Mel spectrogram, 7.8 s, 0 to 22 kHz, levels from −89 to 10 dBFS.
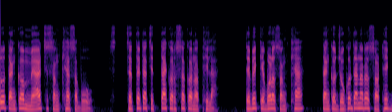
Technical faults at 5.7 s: none

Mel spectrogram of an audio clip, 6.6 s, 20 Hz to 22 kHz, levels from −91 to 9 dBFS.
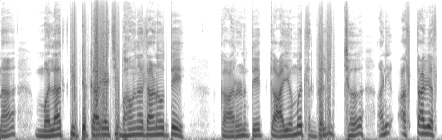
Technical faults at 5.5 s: overlapping chunks

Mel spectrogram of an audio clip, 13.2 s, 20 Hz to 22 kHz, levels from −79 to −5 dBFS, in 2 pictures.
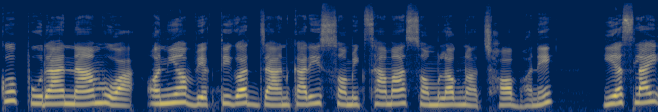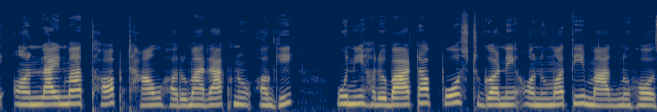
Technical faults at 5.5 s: none

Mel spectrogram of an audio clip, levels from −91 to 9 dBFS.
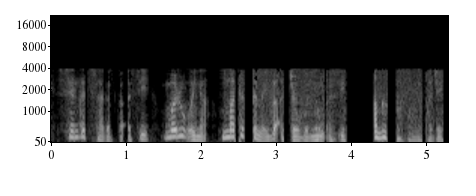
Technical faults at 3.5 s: AAC compression; low bit depth without dither

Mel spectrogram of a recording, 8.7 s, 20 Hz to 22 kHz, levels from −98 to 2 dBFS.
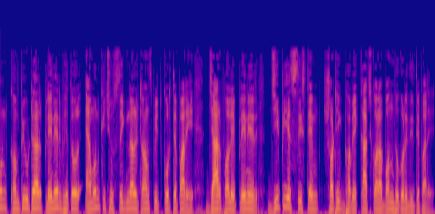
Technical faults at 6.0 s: MP3 compression

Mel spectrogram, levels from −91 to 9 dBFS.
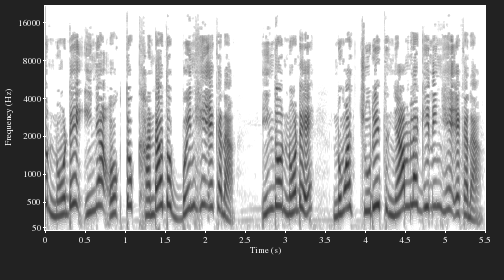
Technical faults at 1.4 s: none

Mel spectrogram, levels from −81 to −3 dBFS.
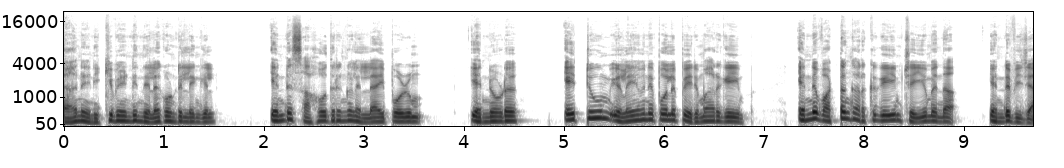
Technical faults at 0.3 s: none

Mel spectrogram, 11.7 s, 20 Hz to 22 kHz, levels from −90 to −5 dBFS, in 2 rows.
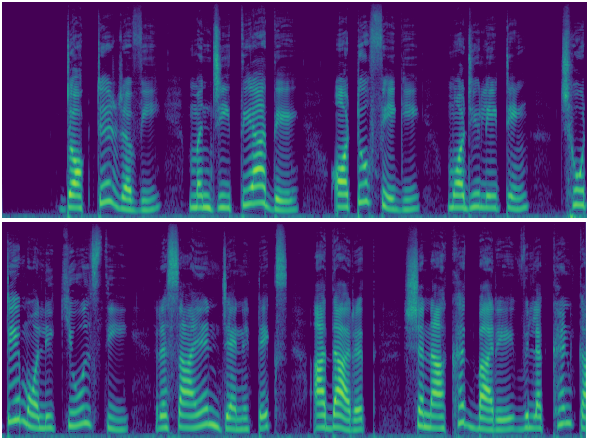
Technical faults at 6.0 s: none

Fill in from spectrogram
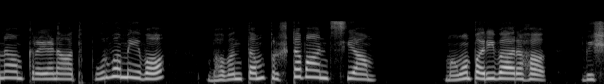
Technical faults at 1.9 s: none

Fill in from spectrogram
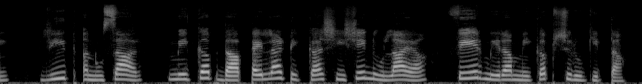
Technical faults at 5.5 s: generation loss

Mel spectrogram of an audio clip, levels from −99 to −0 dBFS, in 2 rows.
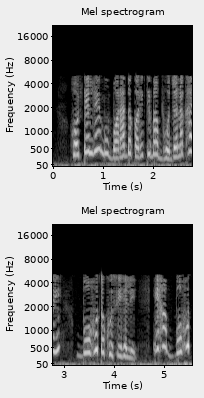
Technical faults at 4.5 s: AAC compression

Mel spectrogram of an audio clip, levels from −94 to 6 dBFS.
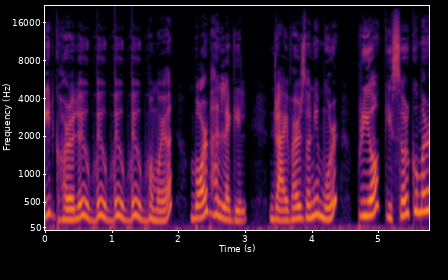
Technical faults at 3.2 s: none

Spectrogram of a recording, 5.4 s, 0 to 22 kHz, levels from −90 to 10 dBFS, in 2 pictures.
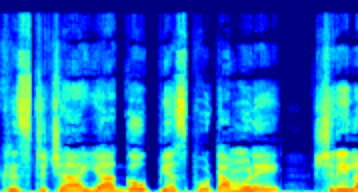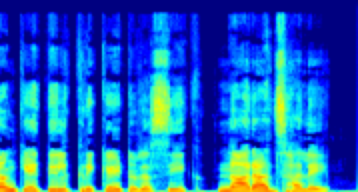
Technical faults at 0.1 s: none

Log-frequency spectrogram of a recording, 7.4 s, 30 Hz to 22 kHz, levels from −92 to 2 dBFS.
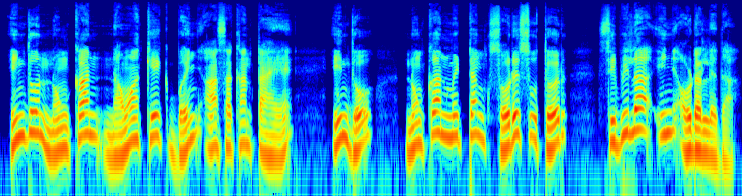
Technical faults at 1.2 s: none

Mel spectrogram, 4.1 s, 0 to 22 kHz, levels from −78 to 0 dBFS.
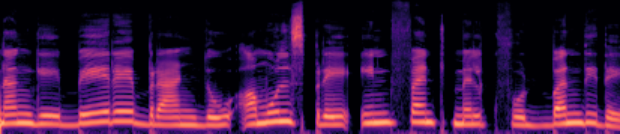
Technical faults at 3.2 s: none

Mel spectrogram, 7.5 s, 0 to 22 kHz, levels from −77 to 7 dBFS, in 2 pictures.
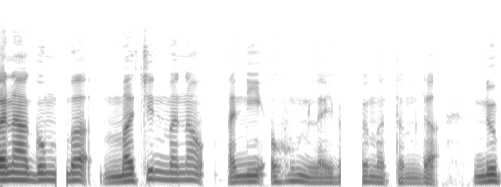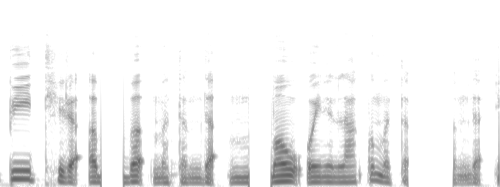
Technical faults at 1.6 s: block of digital silence

